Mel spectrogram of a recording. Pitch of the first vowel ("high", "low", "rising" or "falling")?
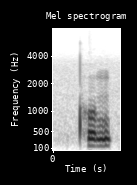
high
